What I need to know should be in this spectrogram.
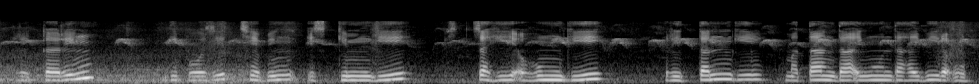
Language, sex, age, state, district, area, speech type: Manipuri, female, 60+, Manipur, Churachandpur, urban, read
